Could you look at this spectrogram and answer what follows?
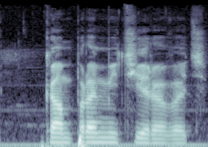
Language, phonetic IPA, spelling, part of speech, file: Russian, [kəmprəmʲɪˈtʲirəvətʲ], компрометировать, verb, Ru-компрометировать.ogg
- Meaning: to compromise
